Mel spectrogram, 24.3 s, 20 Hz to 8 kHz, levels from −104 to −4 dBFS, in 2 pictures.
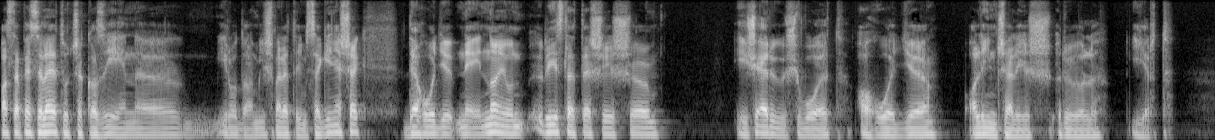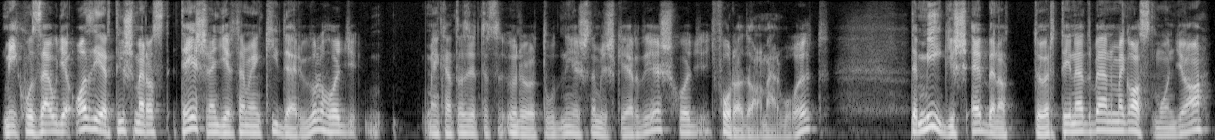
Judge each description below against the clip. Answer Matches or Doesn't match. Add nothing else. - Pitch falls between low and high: Doesn't match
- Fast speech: Doesn't match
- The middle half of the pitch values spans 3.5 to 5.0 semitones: Matches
